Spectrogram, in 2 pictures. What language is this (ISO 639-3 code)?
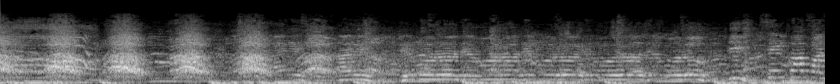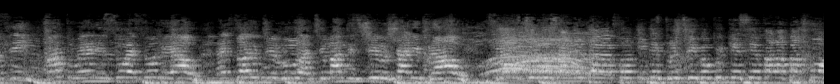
por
